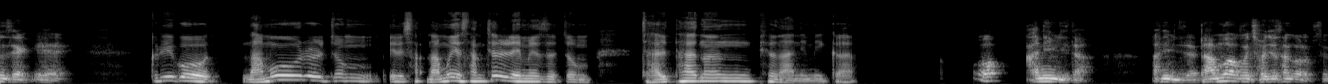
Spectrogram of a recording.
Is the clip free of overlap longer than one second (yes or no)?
yes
